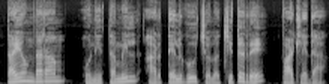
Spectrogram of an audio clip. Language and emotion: Santali, neutral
